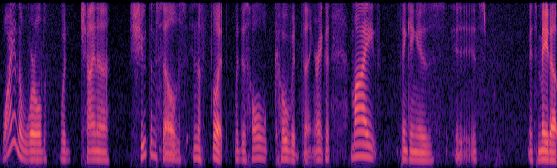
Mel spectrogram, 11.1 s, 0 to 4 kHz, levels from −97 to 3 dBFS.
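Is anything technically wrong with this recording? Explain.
No, nothing is technically wrong with this speech audio; it has passed through a G.711 mu-law call path, which leaves nothing above 4 kHz.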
